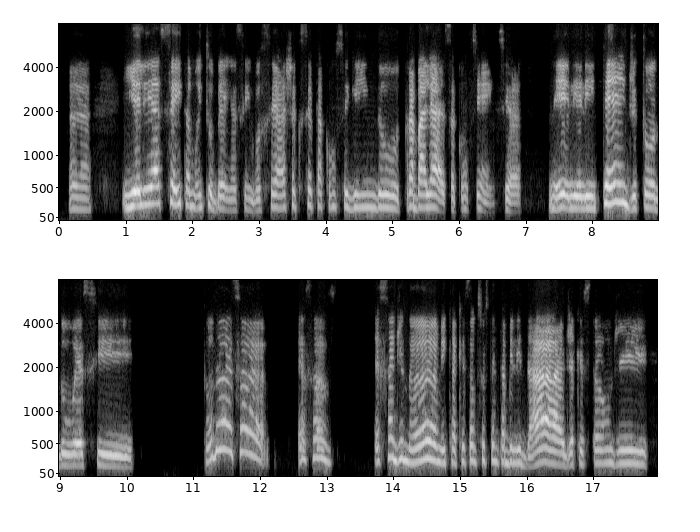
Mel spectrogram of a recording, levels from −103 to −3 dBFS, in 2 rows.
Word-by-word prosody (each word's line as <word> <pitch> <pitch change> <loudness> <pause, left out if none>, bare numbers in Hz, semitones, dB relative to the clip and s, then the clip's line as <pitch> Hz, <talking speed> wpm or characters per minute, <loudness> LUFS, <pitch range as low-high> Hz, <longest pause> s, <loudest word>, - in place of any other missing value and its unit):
É, 170 -1 -7 0.5
e 200 +4 +7
ele 235 +3 +6
aceita 255 -2 +2
muito 200 -1 -4
bem 175 -4 -4
assim. 160 0 -11
Você 160 +7 -8
acha 195 +3 -3
que - - -24
você 230 - -6
tá 215 -1 -8
conseguindo 195 -1 -3
trabalhar 200 -3 +3
essa 165 +4 -8
consciência 150 -5 -7 0.4
nele? 185 +1 +4
Ele 185 0 +4
entende 255 -1 +5
todo 175 -4 -2
esse 165 -3 -1 1.0
Toda 265 - -4 0.2
essa 355 -4 -3 0.5
essas 250 -3 -5 0.6
essa 270 +7 -4
dinâmica, 235 -2 +1
a - - -12
questão 225 +3 -6
de 210 - -16
sustentabilidade, 205 -5 +2
a - - -2
questão 200 +2 -7
de 195 -2 -3
200 Hz, 110 wpm, -24 LUFS, 180-220 Hz, 1.0 s, e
